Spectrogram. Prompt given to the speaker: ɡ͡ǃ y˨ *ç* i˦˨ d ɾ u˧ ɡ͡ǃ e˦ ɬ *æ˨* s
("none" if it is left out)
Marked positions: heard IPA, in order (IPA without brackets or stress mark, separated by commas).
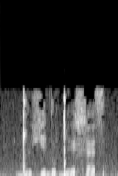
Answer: ç, æ˨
